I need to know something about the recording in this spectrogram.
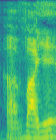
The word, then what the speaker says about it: Valle: Valle is spelled Valle. For those of you that haven't caught on now, it's like Valley but without the Y.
